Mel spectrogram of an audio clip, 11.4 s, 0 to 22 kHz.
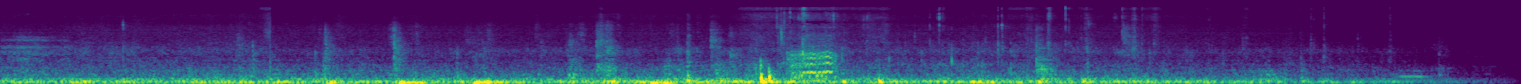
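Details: Maine Coon cat purring while nursing, kittens 43 days old: a steady, deep, low rumble throughout, broken by soft clicks and a brief higher squeak near the middle, fading away at the end.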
